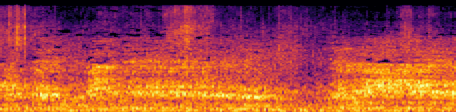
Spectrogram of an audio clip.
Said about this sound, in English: Here comes the next one. You're going to see them come right through the gauntlet. Listen to the crowd explode. They get all excited when they're bringing them by.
